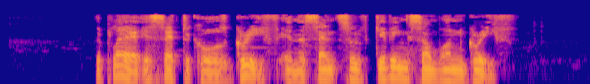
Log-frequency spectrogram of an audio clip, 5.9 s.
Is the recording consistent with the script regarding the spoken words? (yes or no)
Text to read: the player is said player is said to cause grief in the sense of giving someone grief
no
